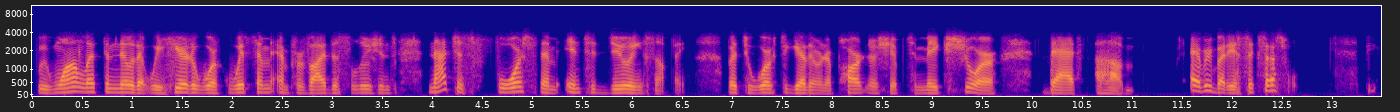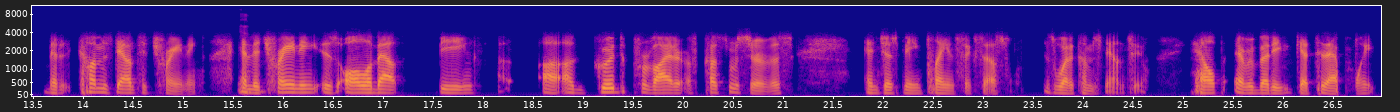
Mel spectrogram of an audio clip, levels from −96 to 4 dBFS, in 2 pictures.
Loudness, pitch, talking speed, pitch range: -26 LUFS, 125 Hz, 170 wpm, 120-140 Hz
